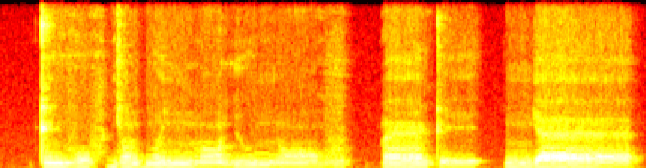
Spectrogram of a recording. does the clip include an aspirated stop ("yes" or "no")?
no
